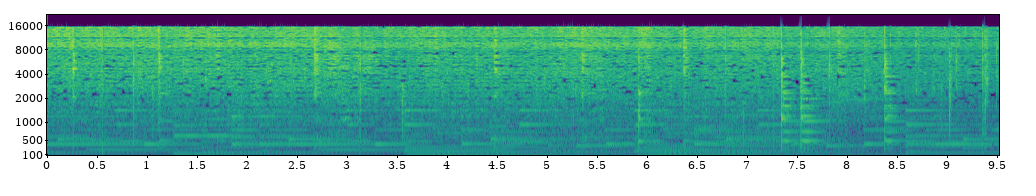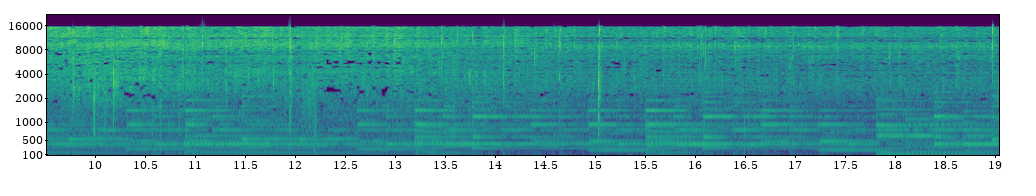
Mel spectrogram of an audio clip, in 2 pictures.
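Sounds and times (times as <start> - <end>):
background music: 0.0 - 19.0
vegetables sizzling in oil: 0.0 - 19.0
spatula scraping and tapping pan: 0.2 - 1.7, 4.4 - 6.7, 7.3 - 9.4.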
